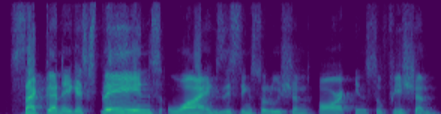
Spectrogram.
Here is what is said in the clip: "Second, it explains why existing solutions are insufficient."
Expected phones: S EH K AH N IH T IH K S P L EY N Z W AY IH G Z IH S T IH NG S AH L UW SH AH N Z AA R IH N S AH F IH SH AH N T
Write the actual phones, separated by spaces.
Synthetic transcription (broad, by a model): S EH K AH N IH T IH K S P L EY N S W AY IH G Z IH S T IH NG S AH L UW SH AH N AA R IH N S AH F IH SH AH N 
